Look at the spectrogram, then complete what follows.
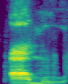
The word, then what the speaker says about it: Omu: lives on um yeah AMU a-a-h-m-o-o is the pronunciation I've been saying it wrong all morning thank you AMU all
